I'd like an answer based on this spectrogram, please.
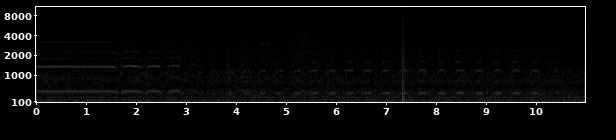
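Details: Honey bee queens piping in a hive at midnight on 27 June 2016: a long steady toot, then short repeated quacking pulses about three per second, steady tone over a constant low hive hum and one sharp click.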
